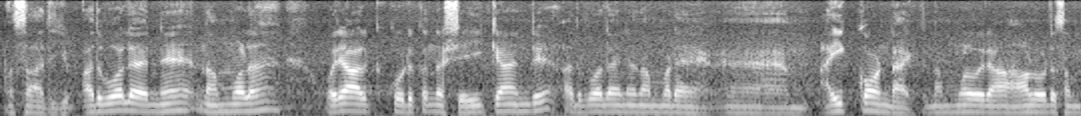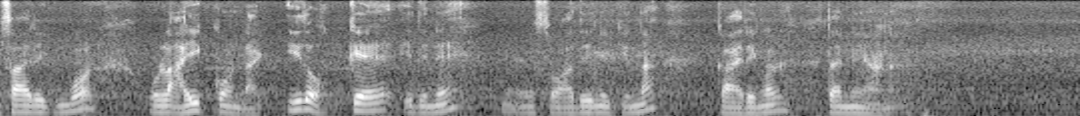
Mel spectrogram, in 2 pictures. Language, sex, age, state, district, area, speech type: Malayalam, male, 30-45, Kerala, Idukki, rural, spontaneous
